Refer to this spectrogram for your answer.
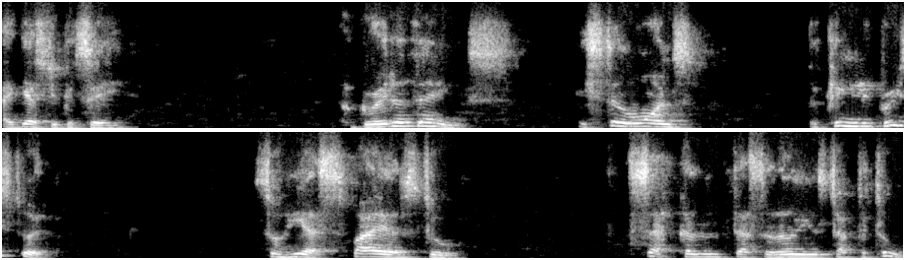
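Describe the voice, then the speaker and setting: Delivery is very slow, with long, frequent pauses. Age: 60s. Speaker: religious teacher. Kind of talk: sermon. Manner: halting.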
